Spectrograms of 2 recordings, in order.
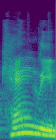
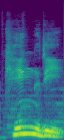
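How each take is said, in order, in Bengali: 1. প্রথম স্বরধ্বনিটি 'ae'-এর মতো শোনায়। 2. প্রথম স্বরধ্বনিটি 'e'-এর মতো শোনায়।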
